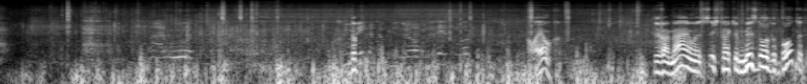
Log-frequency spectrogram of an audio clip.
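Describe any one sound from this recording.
Bicycle tyres roll and crunch over a gravel track.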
